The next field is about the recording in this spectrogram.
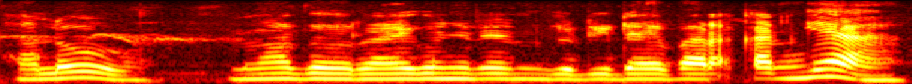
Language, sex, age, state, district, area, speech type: Santali, female, 45-60, West Bengal, Uttar Dinajpur, rural, spontaneous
